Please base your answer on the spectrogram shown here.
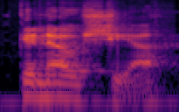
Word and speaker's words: Gnosia: Also, I'm glad that they said it enough times that I I do have the pronunciation down. Gnosia.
